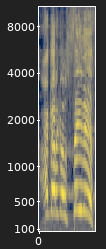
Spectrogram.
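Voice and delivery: high, loud, eager outburst; excited exclamation. Retold or imitated. Townsperson hears of the miracle, excited exclamation. Townspeople hear she is alive.

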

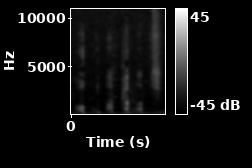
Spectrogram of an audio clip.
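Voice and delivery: hushed, whispered onlooker reaction; stunned bystander under the breath; shocked whisper. Acted. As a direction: whisper it aside, aghast.

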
